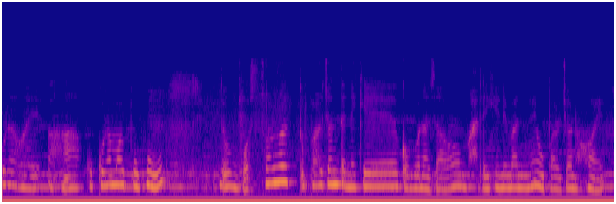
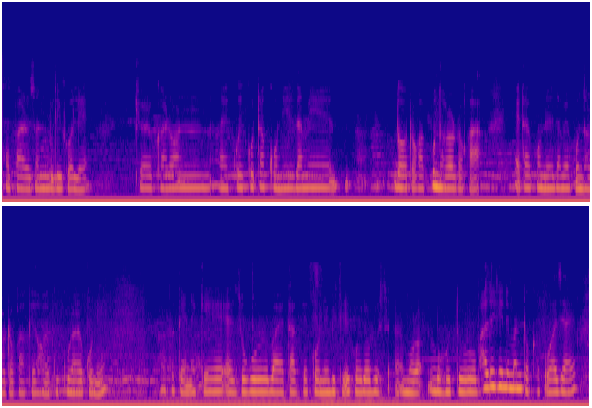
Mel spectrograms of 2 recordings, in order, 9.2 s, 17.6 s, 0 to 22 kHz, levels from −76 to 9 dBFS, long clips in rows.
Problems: background sounds at intervals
